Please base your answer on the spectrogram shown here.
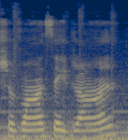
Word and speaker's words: Siobhan St. John: Anyways, it's called Scars Left to Heal, and it's by, the way you pronounce the name is Siobhan St. John.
